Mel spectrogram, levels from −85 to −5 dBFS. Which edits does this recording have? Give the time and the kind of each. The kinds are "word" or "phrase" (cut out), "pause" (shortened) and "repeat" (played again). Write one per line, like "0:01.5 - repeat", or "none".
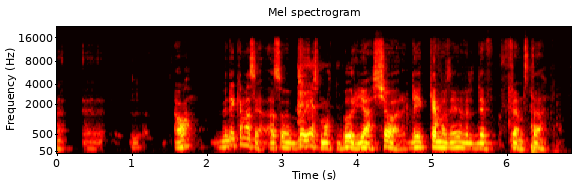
none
